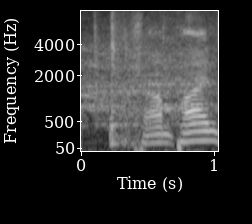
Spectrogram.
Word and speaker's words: Champagne: beaver goalkeeper Ian shampine shampine spelled c h a m PA a GN looks like champagne but the Louisiana pronunciation is champag Here Comes Ethan gner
